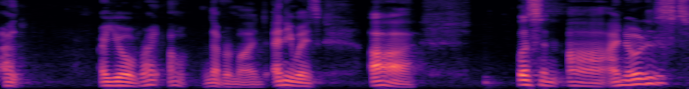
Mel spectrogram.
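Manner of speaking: freaking out, panic barely held back. Jackson comes over to ask the director a question, freaking out. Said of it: "he's clearly, like, freaking the fuck out".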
